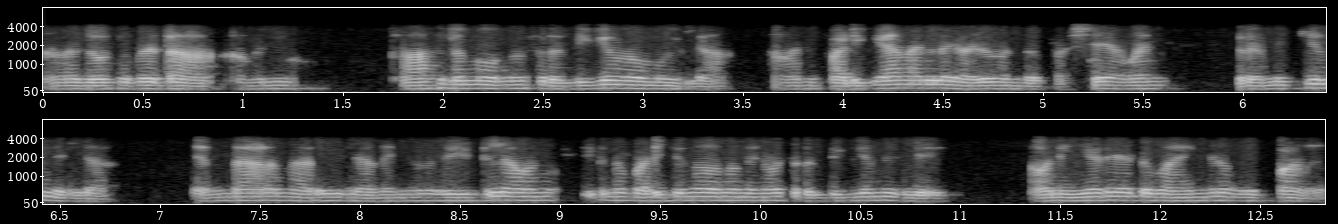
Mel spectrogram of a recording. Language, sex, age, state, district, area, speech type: Malayalam, male, 18-30, Kerala, Idukki, urban, conversation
